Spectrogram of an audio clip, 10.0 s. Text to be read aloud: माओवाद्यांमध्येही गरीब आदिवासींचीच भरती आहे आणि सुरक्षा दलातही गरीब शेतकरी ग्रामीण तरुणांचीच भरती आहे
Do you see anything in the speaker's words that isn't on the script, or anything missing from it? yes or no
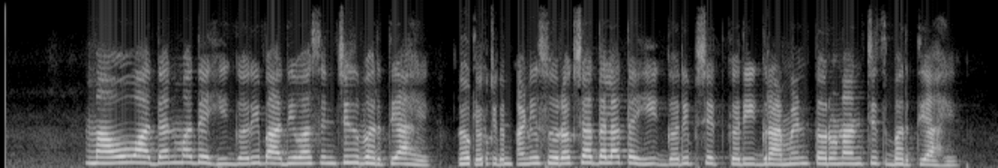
yes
